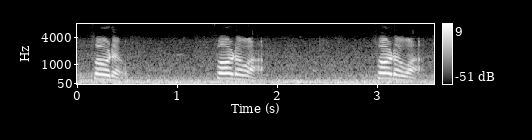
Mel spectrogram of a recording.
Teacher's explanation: when you say the word photo make sure to use a flap T which sounds like a D sound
